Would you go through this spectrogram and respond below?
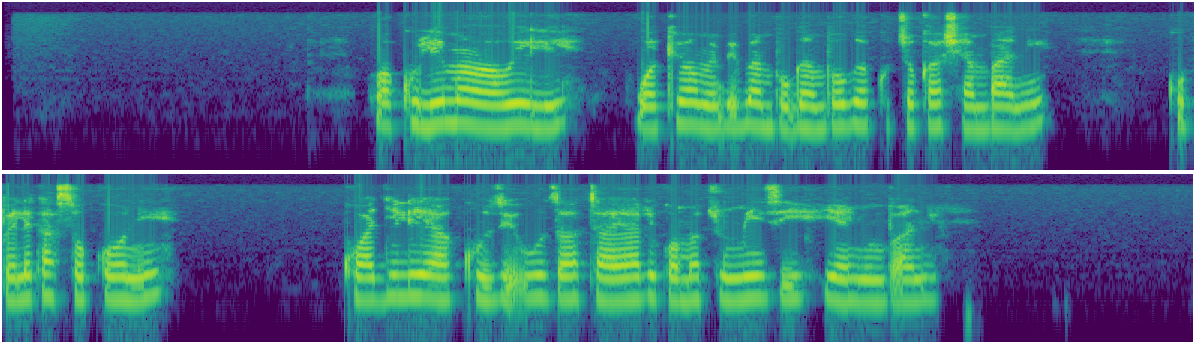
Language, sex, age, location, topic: Swahili, male, 25-35, Dar es Salaam, agriculture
